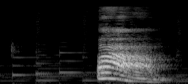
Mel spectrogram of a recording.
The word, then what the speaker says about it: palm: Palm. On ne prononce pas le R.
